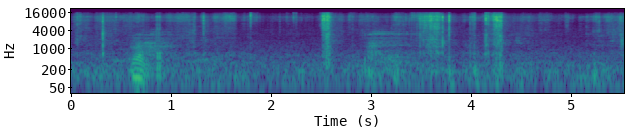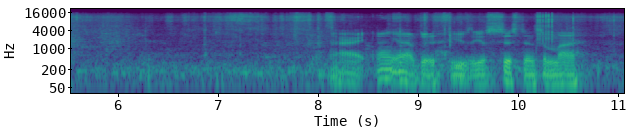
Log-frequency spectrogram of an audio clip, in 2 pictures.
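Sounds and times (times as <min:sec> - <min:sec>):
paper envelope ripping: 0:03.4 - 0:04.5, 0:10.1 - 0:11.0
envelope crinkling and rustling: 0:10.1 - 0:11.0.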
